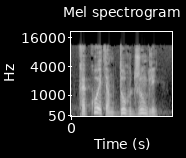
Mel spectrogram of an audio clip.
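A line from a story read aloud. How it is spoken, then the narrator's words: Exaggeratedly reckless exclamation. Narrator (Russian): преувеличенно бесшабашно воскликнул Конча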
